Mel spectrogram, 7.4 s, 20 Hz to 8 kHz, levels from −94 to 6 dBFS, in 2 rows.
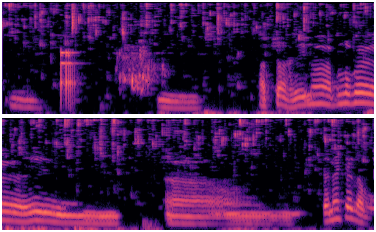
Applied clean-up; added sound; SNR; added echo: classical method Wiener filter.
